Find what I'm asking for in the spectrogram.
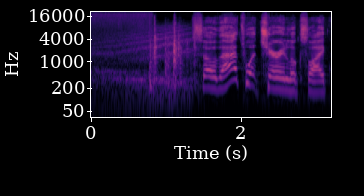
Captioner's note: wood rattling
